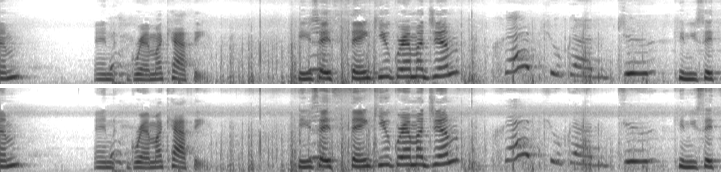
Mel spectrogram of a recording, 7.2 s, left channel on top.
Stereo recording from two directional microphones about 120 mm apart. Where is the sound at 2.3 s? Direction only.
90° right.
